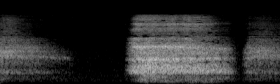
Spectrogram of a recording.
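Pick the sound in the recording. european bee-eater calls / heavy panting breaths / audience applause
heavy panting breaths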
